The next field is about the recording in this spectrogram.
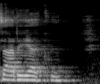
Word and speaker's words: Sarayaku: This is with someone who I think is now the president of the Sarayaku people. Have I said that right? – Yes, Sarayaku, which means river of corn.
